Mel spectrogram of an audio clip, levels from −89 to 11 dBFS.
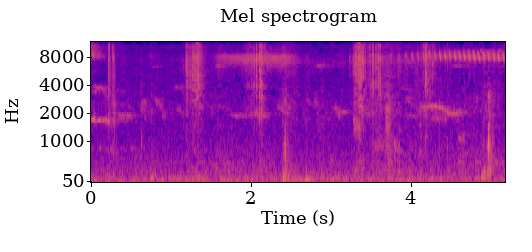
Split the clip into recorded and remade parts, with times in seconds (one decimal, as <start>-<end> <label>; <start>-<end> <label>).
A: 0.0-5.2 recorded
